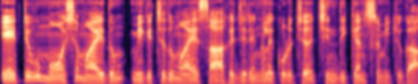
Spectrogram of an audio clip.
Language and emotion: Malayalam, neutral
